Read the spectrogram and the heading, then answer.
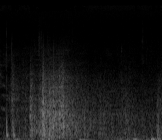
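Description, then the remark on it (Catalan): A thunderstorm: a deep rumble of thunder swells and rolls over steady heavy rain, with a few sharper cracks at the start and near the end. “De sobte va caure molta pluja i un raig va il·luminar una televisió”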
